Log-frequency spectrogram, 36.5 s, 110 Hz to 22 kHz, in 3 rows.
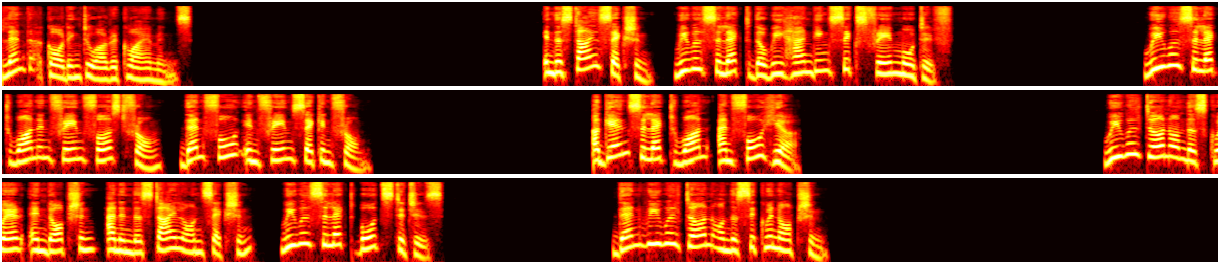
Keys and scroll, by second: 32.2 ctrl+alt+e.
